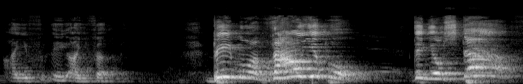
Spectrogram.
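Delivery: high, loud preacher's call; full-force preaching. Acted. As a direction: preach it up to the rafters.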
